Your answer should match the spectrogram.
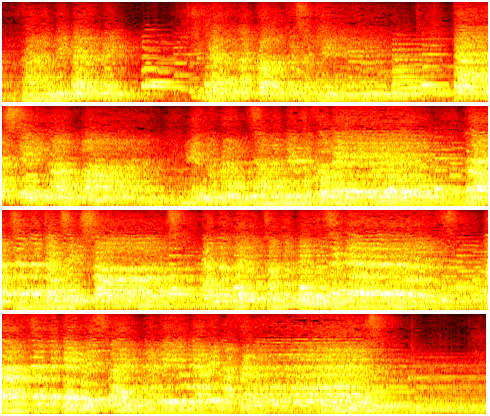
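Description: Mixed SATB choir singing a gospel-influenced choral setting with piano accompaniment, growing louder about ten seconds in.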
